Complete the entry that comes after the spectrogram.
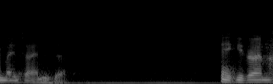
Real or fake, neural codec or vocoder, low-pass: fake; codec, 16 kHz, 0.5 kbps, X-Codec, HuBERT features, trained on general audio; 7.2 kHz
